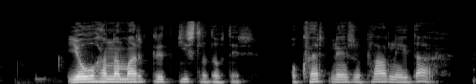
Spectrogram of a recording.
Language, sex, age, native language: Icelandic, male, 20-29, Icelandic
